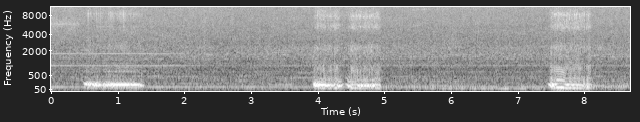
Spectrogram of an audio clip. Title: Cat snoring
